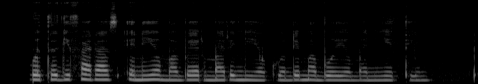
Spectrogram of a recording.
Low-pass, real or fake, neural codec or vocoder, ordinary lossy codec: none; real; none; none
